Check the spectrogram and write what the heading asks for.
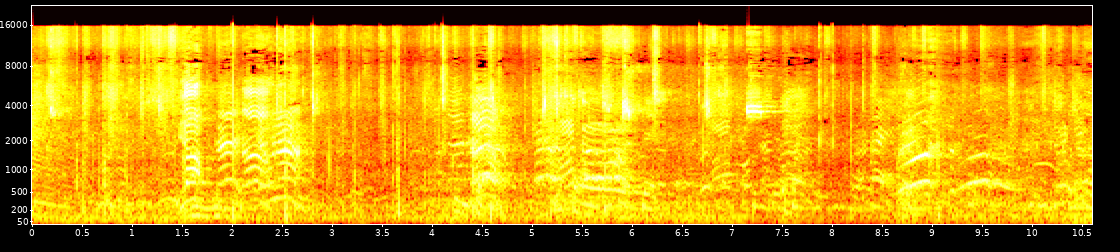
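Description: Basketball players and spectators calling out and shouting during play, with a basketball bouncing on the court. A brief high-pitched sound about seven seconds in is the loudest moment.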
